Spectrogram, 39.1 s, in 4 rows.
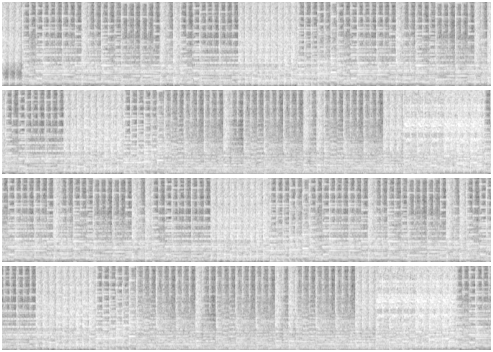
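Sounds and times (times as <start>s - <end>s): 
victory march: 0.0s - 39.1s.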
